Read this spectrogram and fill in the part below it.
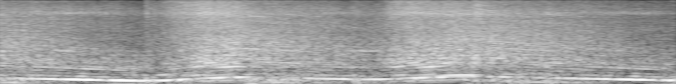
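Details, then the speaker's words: Car with a leaking exhaust after a tape repair that blew off: loud, raspy engine note rising and falling with revs, with blatty puffing on top, still slightly quieter than before; exhaust leak. "The tape's blown off. Oh, what a piece of junk. What the crap? Oh, I mean, it's still slightly quieter even as is."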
